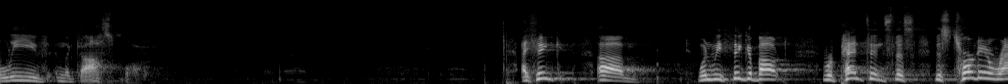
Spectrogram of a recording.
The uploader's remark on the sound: Recorded live at Word of Life Church in Le Sueur, Minnesota on February 20th, 2022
